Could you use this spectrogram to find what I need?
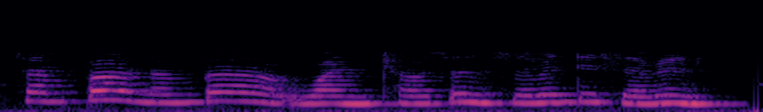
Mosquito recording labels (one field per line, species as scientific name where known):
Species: no mosquito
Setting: cup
